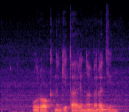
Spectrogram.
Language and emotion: Russian, neutral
